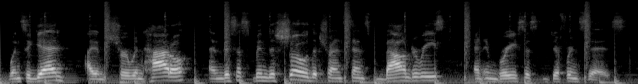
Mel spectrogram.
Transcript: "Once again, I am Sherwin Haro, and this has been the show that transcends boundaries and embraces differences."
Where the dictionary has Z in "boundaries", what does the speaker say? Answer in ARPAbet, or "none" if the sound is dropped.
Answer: Z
